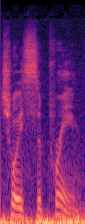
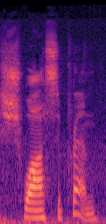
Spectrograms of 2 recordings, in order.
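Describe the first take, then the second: First: The first word sounds like English 'choice'. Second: The first word sounds like French 'shwa'. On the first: This is how the speaker says the name. "I pronounce that Choice Supreme" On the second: This is how friends from the UK might say the name. "would they call it a Schwa Supreme"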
